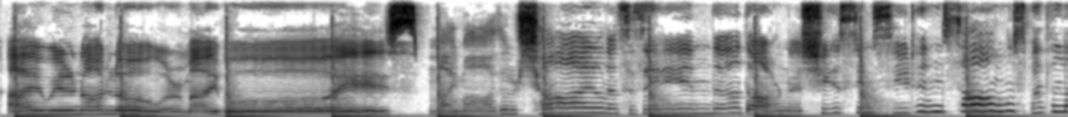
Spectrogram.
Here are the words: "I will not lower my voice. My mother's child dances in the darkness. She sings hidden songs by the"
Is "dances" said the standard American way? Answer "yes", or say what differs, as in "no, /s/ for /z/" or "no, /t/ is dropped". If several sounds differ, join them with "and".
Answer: no, /n/ is dropped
